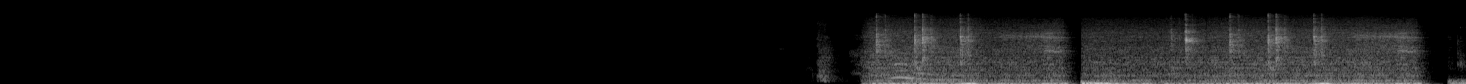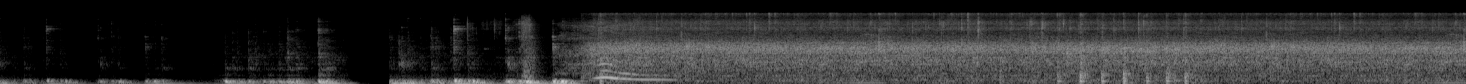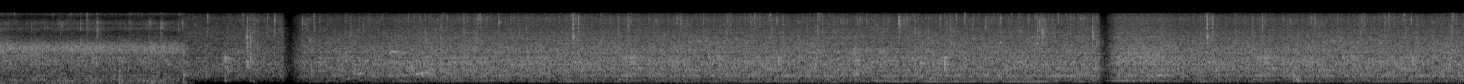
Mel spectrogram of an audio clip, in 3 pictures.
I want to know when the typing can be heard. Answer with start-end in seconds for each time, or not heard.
8.6-20.4.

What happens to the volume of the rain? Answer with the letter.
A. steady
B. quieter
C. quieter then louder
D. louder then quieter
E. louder
A.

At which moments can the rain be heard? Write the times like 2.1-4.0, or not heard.
20.4-43.9.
